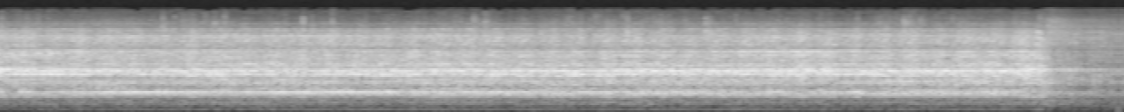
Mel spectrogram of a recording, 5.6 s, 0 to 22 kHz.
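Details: Chef's Mark electric citrus juicer, bought around 2002–2003, juicing limes; steady even whirr at constant pitch, no knocking or grinding, until it cuts off; normal motor running under load.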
